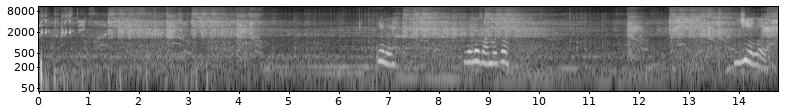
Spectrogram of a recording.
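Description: An energy beam hisses and crackles in loud bursts.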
